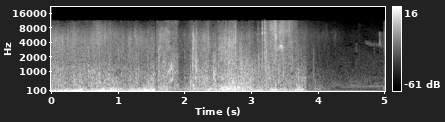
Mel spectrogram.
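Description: Wind rushes loudly during a fast fall through the air.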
